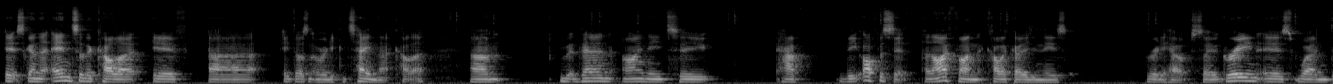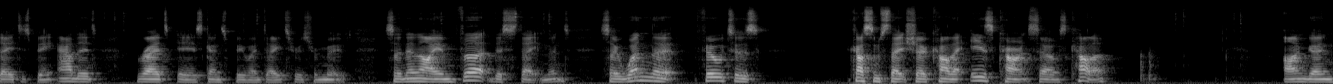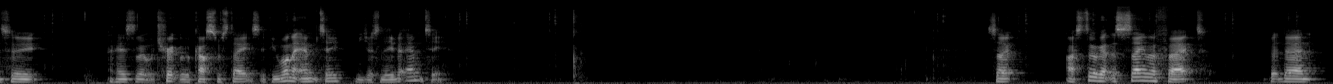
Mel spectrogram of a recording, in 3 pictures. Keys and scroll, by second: 32.5 Return.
